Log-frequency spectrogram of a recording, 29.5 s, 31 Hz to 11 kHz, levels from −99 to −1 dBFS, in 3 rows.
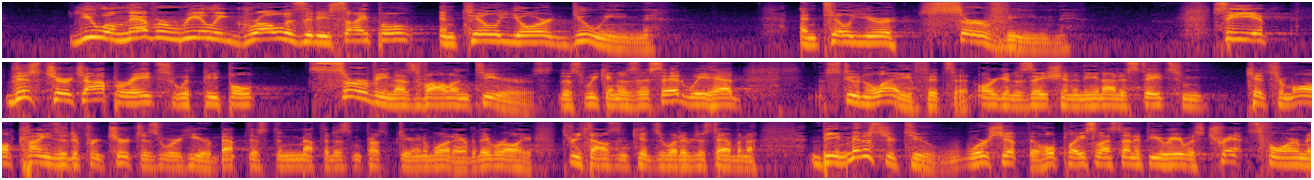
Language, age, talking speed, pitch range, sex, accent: English, 50-69, 170 wpm, 125-185 Hz, male, American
